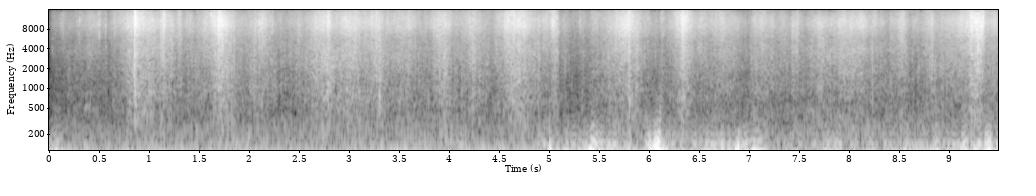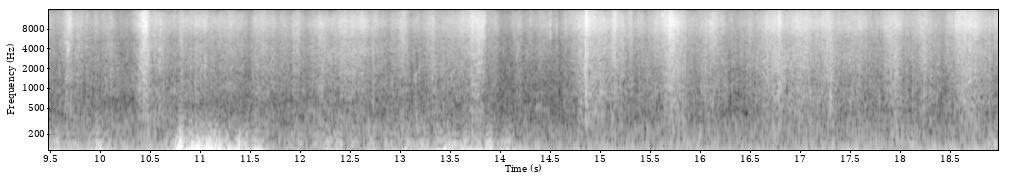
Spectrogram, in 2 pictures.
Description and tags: Something moving through the bushes
Something ( my dog ) following you through the bush not so subtly
bushes, nature, scrub, stalker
